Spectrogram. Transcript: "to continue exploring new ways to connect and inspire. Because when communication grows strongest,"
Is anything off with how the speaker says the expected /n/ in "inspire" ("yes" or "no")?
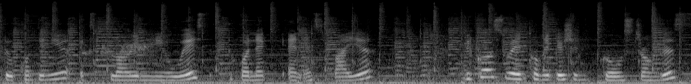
yes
